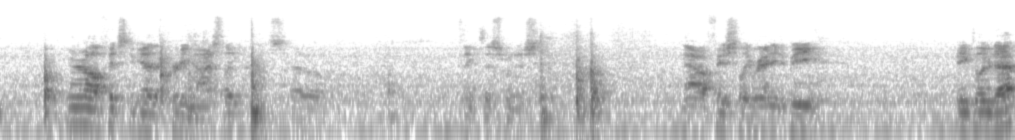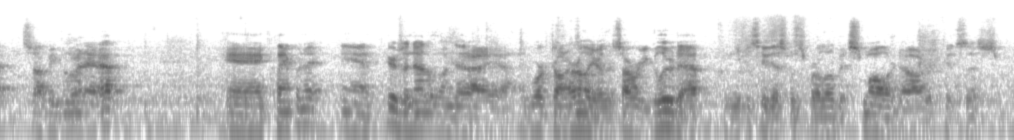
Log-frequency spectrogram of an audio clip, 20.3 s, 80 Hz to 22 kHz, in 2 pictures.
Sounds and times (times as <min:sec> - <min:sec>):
Speech: 0:00.7 - 0:03.3, 0:04.6 - 0:05.5, 0:06.8 - 0:08.3, 0:09.6 - 0:11.4, 0:12.4 - 0:20.2.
